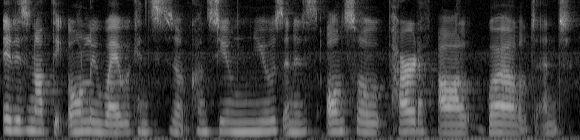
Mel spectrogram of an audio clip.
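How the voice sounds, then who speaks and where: A woman's voice: medium pitch, flat delivery, normal speed. A young woman, thoughtfully hosting a casual book review. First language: German. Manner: thoughtful, reflective. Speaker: book channel host.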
